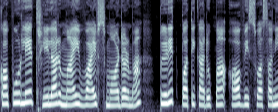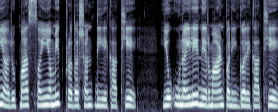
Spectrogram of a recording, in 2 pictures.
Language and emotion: Nepali, neutral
